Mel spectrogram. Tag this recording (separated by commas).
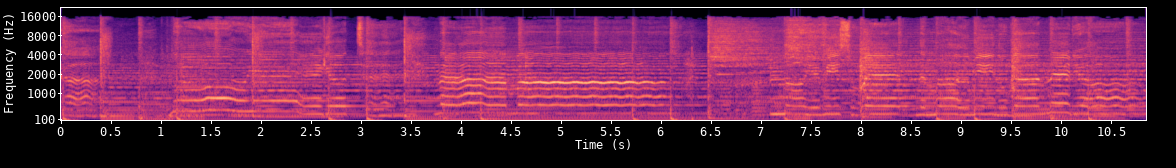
Music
